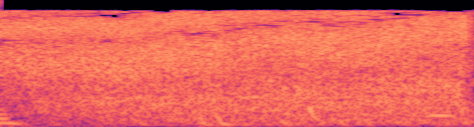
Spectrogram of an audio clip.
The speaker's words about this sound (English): Oh, no, or it's buzzed with a whipped cream can.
